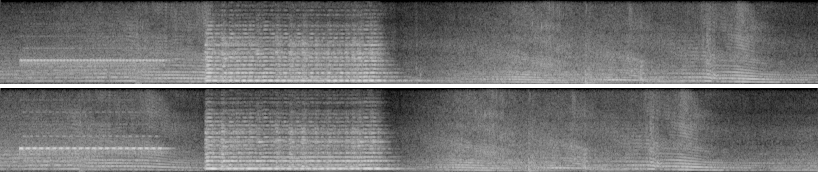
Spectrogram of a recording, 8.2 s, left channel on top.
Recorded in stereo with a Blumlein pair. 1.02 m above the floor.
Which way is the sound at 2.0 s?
10° left.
